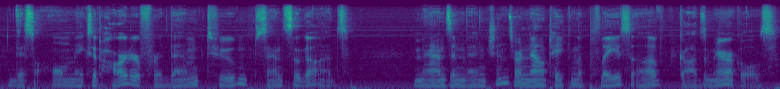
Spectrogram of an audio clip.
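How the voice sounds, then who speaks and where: A man's voice: lowish voice, gravelly, darkish tone, slight background noise. A man narrating a story recap in a casual, loosely scripted way, with wry joking asides.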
